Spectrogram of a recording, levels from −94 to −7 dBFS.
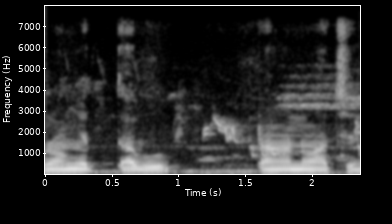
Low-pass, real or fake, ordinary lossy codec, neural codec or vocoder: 7.2 kHz; real; none; none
